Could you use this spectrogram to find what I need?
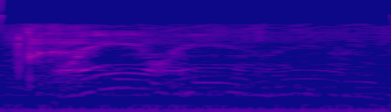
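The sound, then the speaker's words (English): A person does a drawn-out vocal meow imitation, its pitch rising and then sliding down, heard over a steady low electrical hum that continues after the voice fades. “Why have you suddenly turned to a cat?”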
